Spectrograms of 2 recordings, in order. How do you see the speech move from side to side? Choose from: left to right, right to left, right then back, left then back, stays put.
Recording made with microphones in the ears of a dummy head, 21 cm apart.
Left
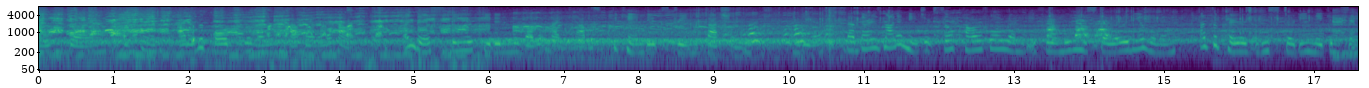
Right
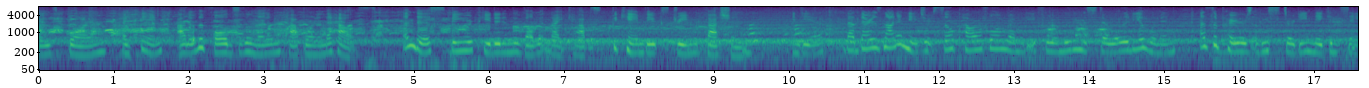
stays put.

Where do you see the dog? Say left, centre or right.
left.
